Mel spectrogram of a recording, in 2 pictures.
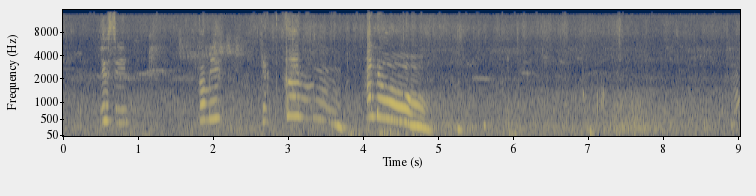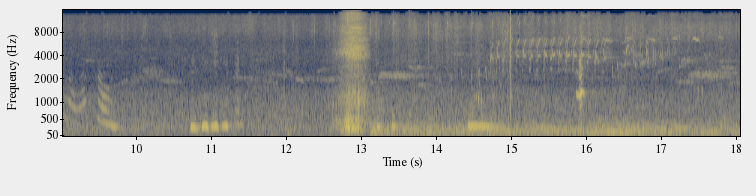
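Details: Weimaraner puppies of Gloria's litter playing and being fed while treated for juvenile cellulitis; a run of short rising and falling whimpers at first, then quieter squeaks, a loud rustling thump and background voices.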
